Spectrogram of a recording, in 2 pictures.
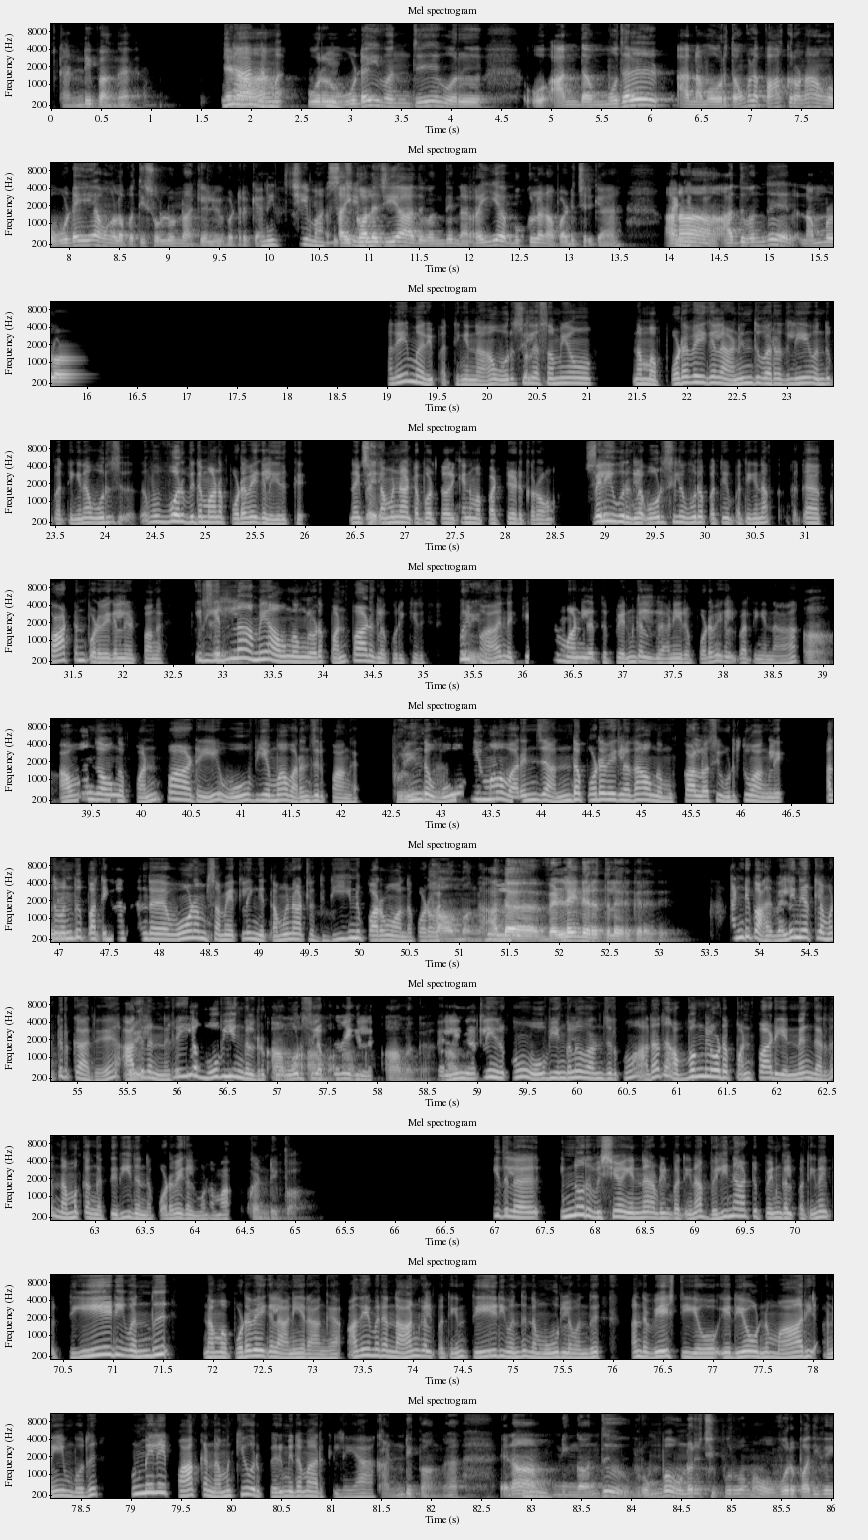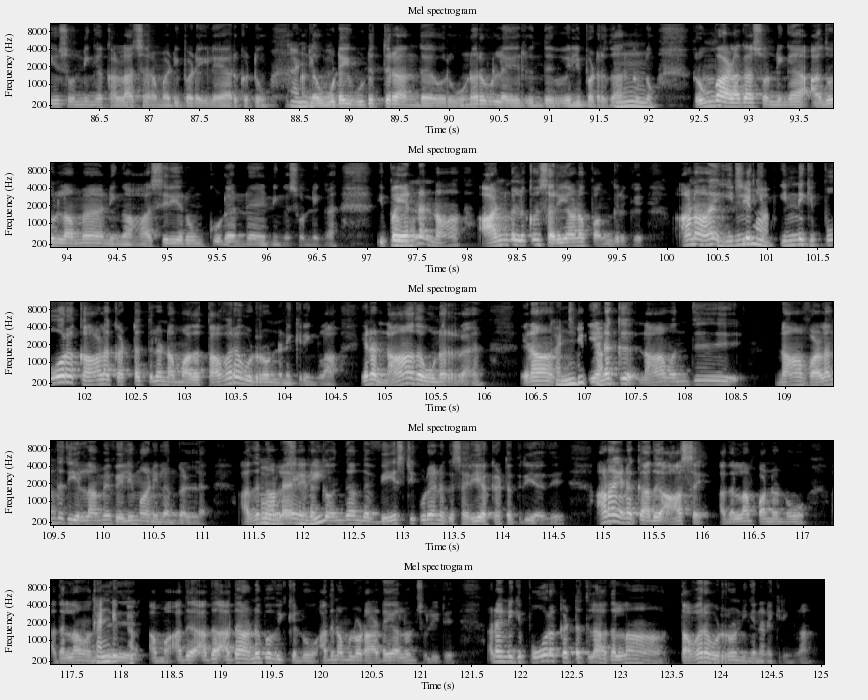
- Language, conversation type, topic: Tamil, podcast, உங்கள் ஆடை உங்கள் பண்பாட்டு அடையாளங்களை எவ்வாறு வெளிப்படுத்துகிறது?
- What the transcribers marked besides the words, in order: other background noise; unintelligible speech; other noise; unintelligible speech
